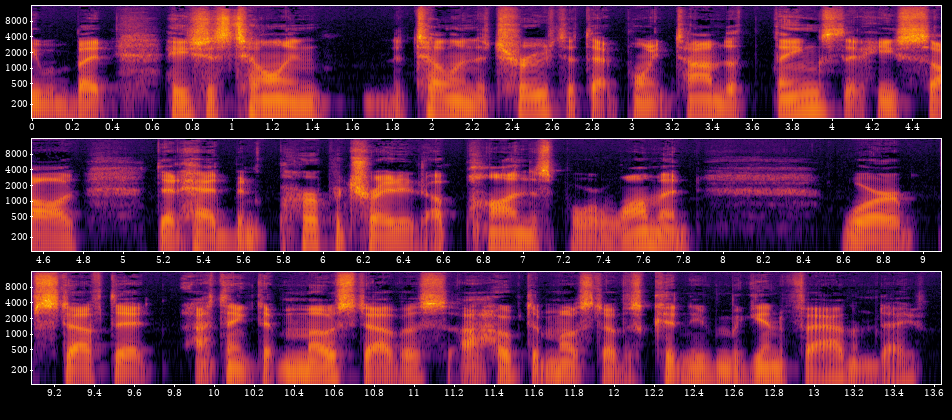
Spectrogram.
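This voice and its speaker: Gravelly man, low voice, earnest true crime talk, dry studio sound. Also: fairly even intonation, a bit bright, no room sound. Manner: earnest, drawn-out, many restarts. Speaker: forensic expert co-host. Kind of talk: true crime podcast discussion.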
